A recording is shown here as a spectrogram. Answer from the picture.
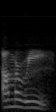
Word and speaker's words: Amarie: And how do I pronounce your last name? It's AMARIE.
